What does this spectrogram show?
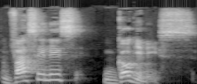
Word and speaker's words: Vasilis Gkogkidis: And today we are with Vasilis Gkogkidis.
